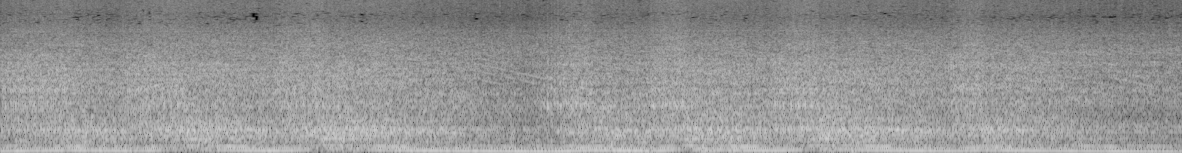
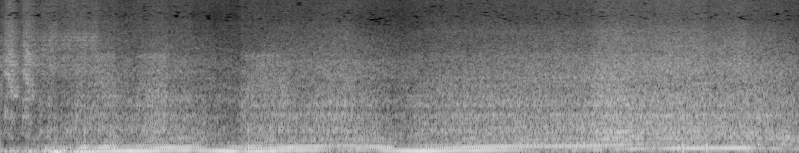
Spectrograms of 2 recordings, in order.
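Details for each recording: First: Isuzu Panther diesel after injection pump timing was corrected and fuel delivery was increased by a little over a quarter: deep, even drone rising and settling with the revs, clatter gone, runs smoother and pulls stronger. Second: Isuzu Panther diesel after nozzle, valve and injection pump timing setting, just started; harsh, hard-edged rattle as it revs up and settles, injection pump timing set too far advanced.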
